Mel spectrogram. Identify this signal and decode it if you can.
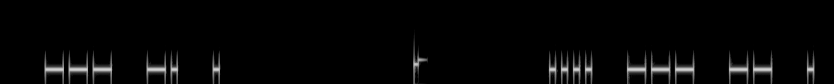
Morse code, heard as a keyed tone, about 20 wpm, spaced as for 15 wpm, 700 Hz. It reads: ONE HOME
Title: 115 Lesson 19f - Letter w - Words 20wpm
